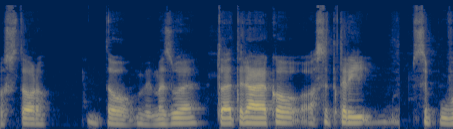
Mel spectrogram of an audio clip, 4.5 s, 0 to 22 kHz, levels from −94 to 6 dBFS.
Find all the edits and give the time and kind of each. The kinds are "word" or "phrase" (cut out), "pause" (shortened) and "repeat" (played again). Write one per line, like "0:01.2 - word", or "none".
0:02.1 - pause
0:03.3 - word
